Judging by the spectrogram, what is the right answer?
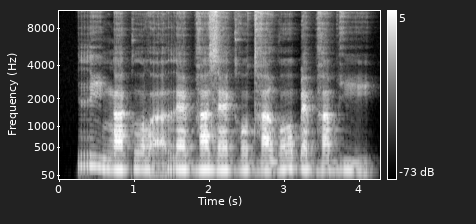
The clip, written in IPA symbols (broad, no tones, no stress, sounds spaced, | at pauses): r i ŋ a k o lˠ a̰ r æ bʱ a z æ ɡʱ ɔ dʱ a w ɔ ɓ æ bʱ a bʱ i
